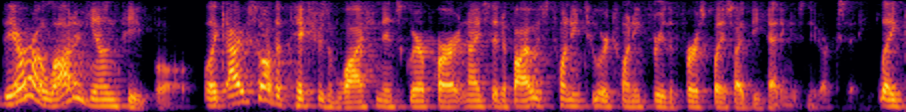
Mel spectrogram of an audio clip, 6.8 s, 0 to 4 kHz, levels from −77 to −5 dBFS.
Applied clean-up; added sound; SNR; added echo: none; none; none; none.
